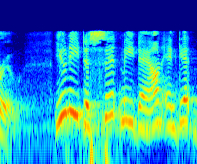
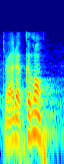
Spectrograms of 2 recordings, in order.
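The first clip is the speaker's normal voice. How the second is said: firm telling-off; 6 semitones lower, 4 dB louder than usual. Retold or imitated. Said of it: "I'm like going".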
